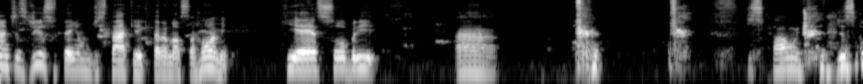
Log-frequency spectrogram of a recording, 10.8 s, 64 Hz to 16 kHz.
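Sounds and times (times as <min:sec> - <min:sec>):
speech: 0:00.0 - 0:04.8, 0:05.7 - 0:06.3, 0:07.2 - 0:07.6, 0:08.4 - 0:08.6, 0:09.4 - 0:10.7
person sneezing: 0:07.2 - 0:07.6, 0:08.4 - 0:09.2.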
